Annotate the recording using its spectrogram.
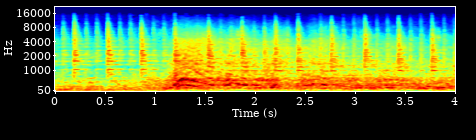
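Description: Electronic background music with a steady fast beat, which swells louder and fuller about a second in.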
